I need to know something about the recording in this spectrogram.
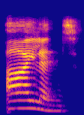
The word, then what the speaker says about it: islands: surroundings or icelands okay I see not Iceland's I Island s yes very good Islands okay Islands so again sorry just one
